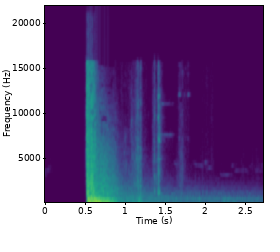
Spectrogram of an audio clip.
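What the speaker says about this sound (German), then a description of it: "Und ich werde jetzt auch nur einen Schuss abgeben" A single rifle shot fired at a pig in The Hunter: Call of the Wild game in New Zealand terrain, a sharp loud crack followed by a rolling echo that fades, with a few faint ticks afterward.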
